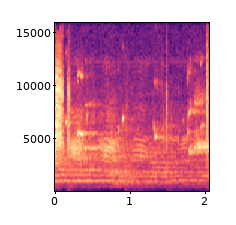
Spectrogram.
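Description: Near silence: faint arena ambience with a basketball bouncing faintly on the hardwood court.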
